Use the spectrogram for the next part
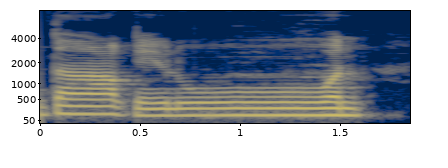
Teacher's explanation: اس قاف کو موٹا کرنا ہے، بڑا قاف ہے نقطوں والا، واو ساکن سے پہلے پیش ہے، حروف مدہ واو ہے، الف کے برابر کھینچنا ہے، یہاں پر وقف کریں گے تو نون کو ساکن کریں گے۔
